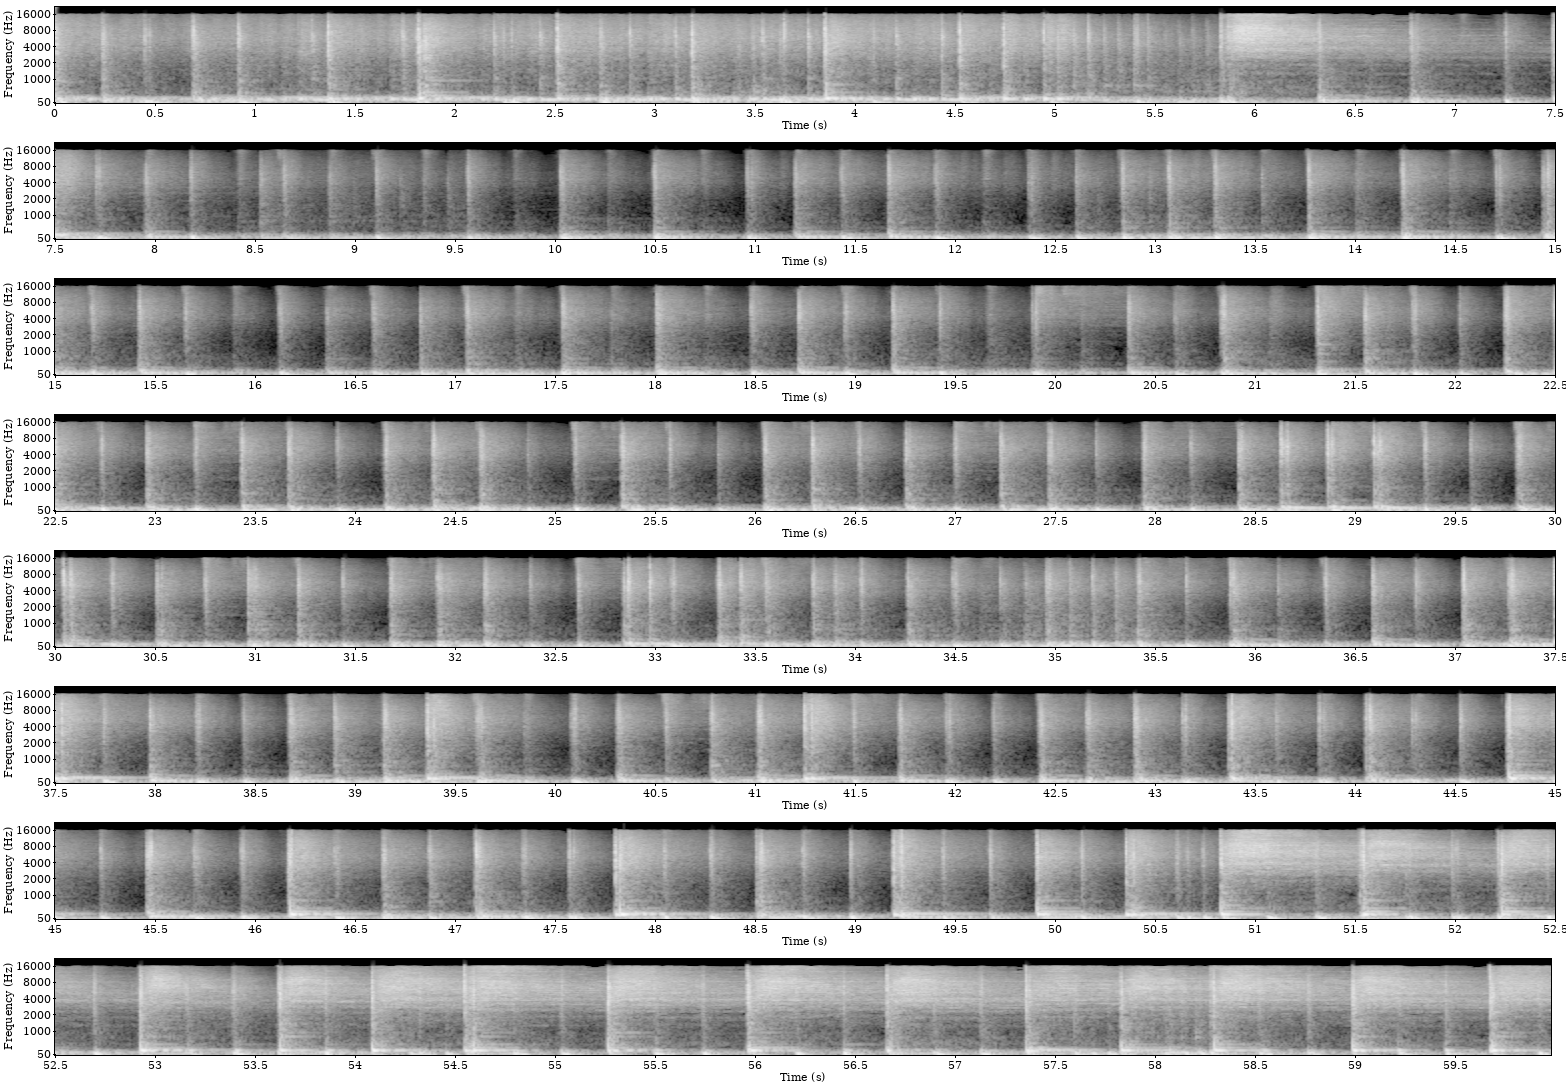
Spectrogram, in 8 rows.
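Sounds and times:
drum kit solo: 0.0s - 59.9s
tom fills: 47.8s - 59.9s.

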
